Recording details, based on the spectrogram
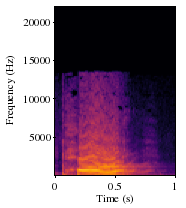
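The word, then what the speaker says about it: para (παρά): The Greek word for with is para, P-A-R-A. It's the same as in Spanish. Is that correct? Para? P-A-R-A?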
